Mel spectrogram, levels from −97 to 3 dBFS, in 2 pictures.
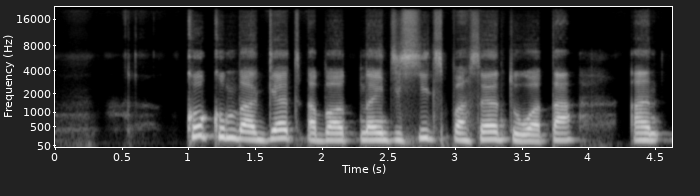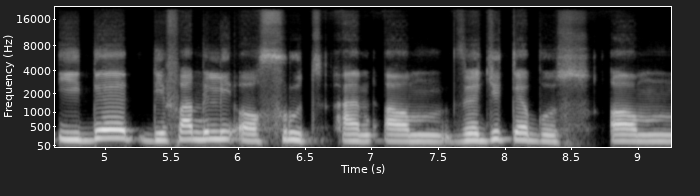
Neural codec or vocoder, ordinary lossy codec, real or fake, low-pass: autoencoder, 48 kHz, 32 numbers a frame, DAC-VAE, trained on Japanese speech; none; fake; none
